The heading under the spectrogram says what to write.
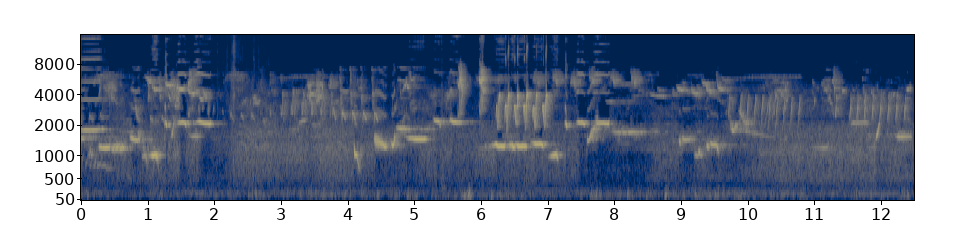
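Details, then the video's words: Pied butcherbird song from Australia: clear whistles dropping and rising in short bursts, set against rapid rattling twitters from a flock of other birds. "Serenaded by Pied Butcherbird"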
